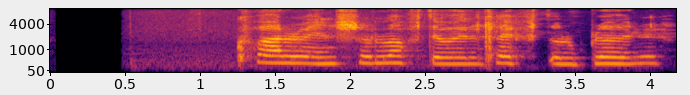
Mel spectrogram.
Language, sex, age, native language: Icelandic, female, 11, Icelandic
